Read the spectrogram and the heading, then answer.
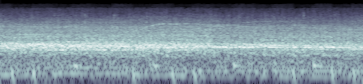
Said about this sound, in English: Performance of the season for Patrick Corbin, and he gets a deserving standing ovation.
